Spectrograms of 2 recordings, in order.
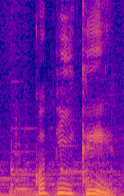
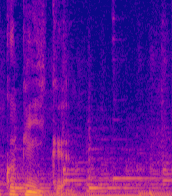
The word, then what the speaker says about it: копійки: тепер про копійки запам'ятайте копійки у множині мають наголос на останньому складі копійки а не копійки тому правильно сказати Не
